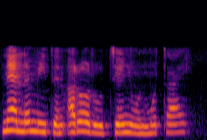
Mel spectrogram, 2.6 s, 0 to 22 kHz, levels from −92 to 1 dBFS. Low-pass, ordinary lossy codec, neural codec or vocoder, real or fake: 5.4 kHz; AAC, 24 kbps; none; real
